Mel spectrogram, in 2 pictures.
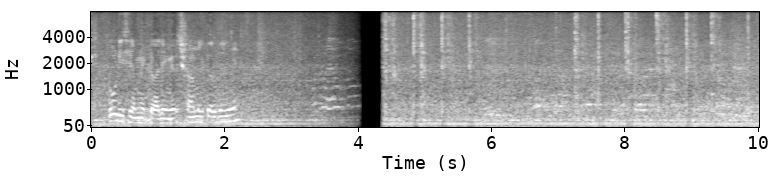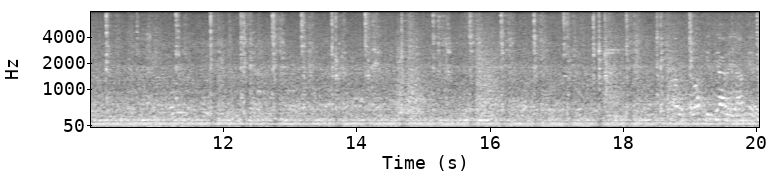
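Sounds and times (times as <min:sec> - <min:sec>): gravy sizzling and bubbling: 0:04.4 - 0:20.0
metal spatula scraping pan: 0:07.2 - 0:20.0.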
